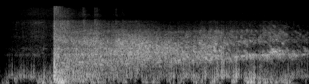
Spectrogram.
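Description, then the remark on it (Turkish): A single sharp, loud blast goes off suddenly, then a broad roaring wash of sound rumbles on and slowly fades: a hail cannon called Dolu Savar, made in Van, Turkey, by an Iranian firm, firing a sound wave skyward outdoors to turn hail into rain. “Gökyüzüne ses dalgası gönderip doluyu yağmura çeviriyorlar.”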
